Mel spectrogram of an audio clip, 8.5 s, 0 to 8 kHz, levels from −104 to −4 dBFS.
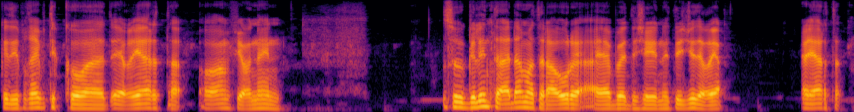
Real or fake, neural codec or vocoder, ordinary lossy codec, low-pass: real; none; none; none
